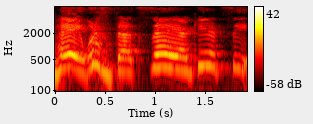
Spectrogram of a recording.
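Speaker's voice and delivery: loud, high yell. A wife acts out how she talks to her husband, deaf in one ear, retelling a yell. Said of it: "I'm yelling at him".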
